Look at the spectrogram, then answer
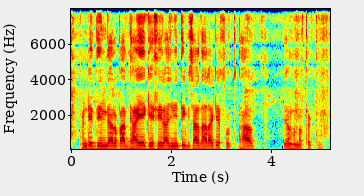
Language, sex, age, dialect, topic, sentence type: Hindi, male, 25-30, Marwari Dhudhari, banking, statement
